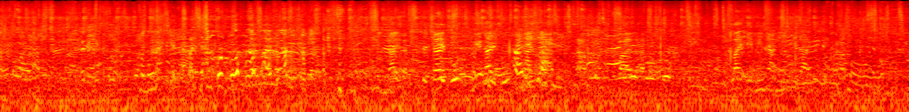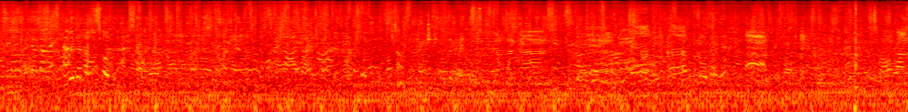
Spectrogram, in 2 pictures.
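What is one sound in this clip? A crowd of people chatter all around outdoors.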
